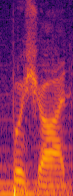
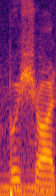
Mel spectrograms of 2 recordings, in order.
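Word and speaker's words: Butchart: awed by the way Bouchard is incorrect because the name that bushra would be corrected to his French but they were English so you put the accent on the first syllable instead of the second so it which caught with John's that's the way it's supposed to say it well anyway this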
